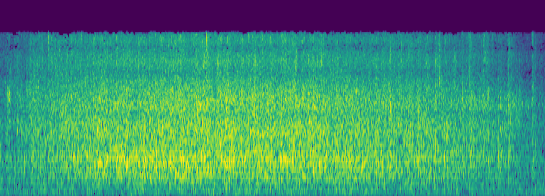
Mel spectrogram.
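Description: An audience applauds in a dense, steady wash of clapping that swells within the first second, holds evenly for several seconds, then thins slightly at the end. No one speaks.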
